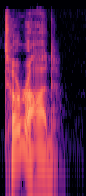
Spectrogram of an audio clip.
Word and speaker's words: Tyrod: It's Tyrod.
